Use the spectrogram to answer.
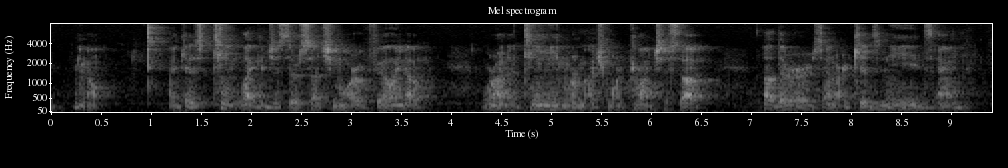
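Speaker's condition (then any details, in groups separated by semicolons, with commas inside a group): ALS; soft spoken, swallowing getting harder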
